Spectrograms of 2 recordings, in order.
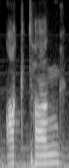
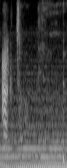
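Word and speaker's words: Achtung: U2's putting on is called the Octung Baby Live at Sphere.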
